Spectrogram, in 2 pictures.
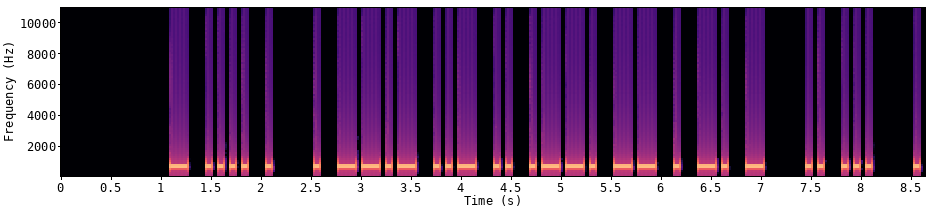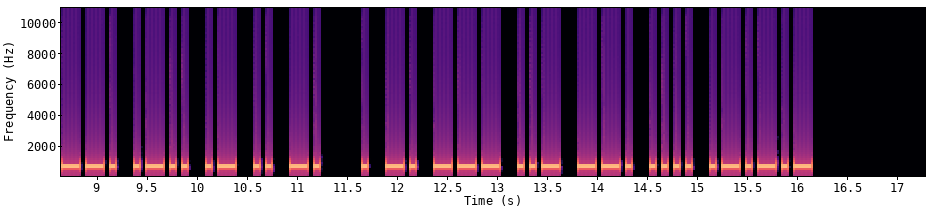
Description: Morse code, heard as a keyed tone, about 20 wpm, 700 Hz. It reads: THE EQUIPMENT IS PLAIN ENOUGH.
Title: Sentences from Top 1000 Words - Review Part 5 - 20wpm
